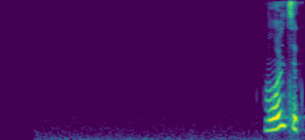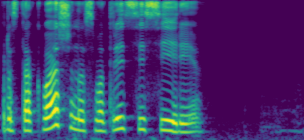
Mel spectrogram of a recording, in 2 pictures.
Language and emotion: Russian, neutral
